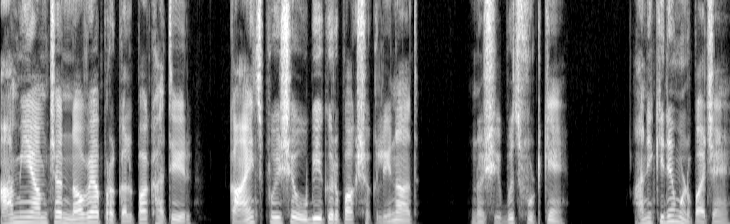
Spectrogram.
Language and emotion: Goan Konkani, sad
